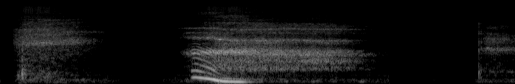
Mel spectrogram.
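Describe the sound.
A deep breath taken alone: a short, airy inhale, then after a pause a long sighing exhale that opens with a falling voiced tone and fades out slowly, followed by the start of another breath.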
